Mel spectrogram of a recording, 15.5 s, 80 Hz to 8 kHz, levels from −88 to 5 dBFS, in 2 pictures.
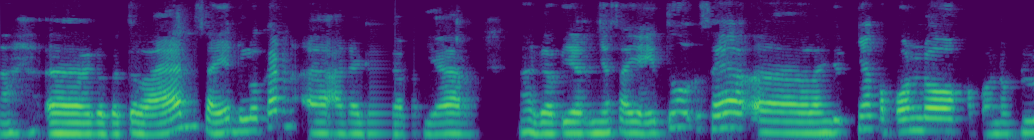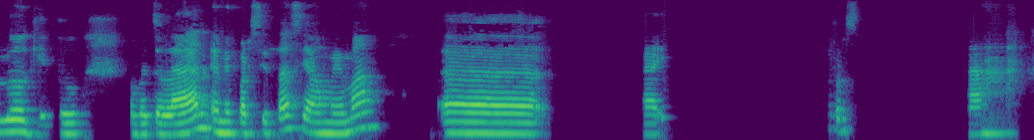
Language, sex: Indonesian, female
